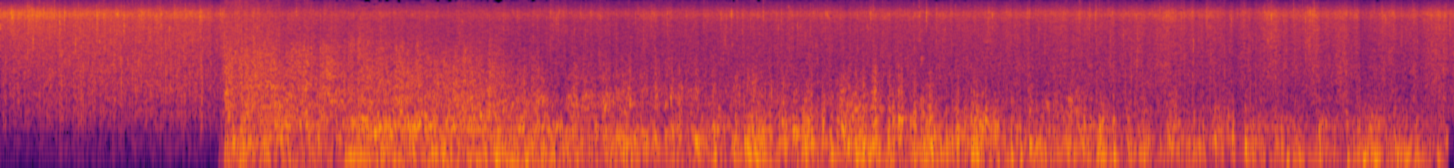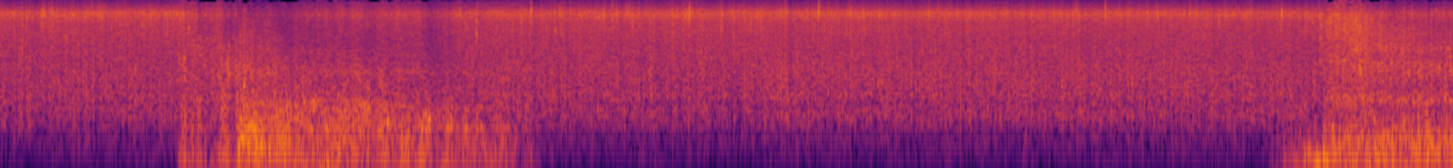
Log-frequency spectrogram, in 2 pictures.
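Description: Heavy rain falling steadily on a tarp tent and the forest around it, with thunder rumbling loudly. The first rumble breaks in suddenly about two seconds in and runs for some twelve seconds, a shorter one follows a few seconds later, and another comes near the end.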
